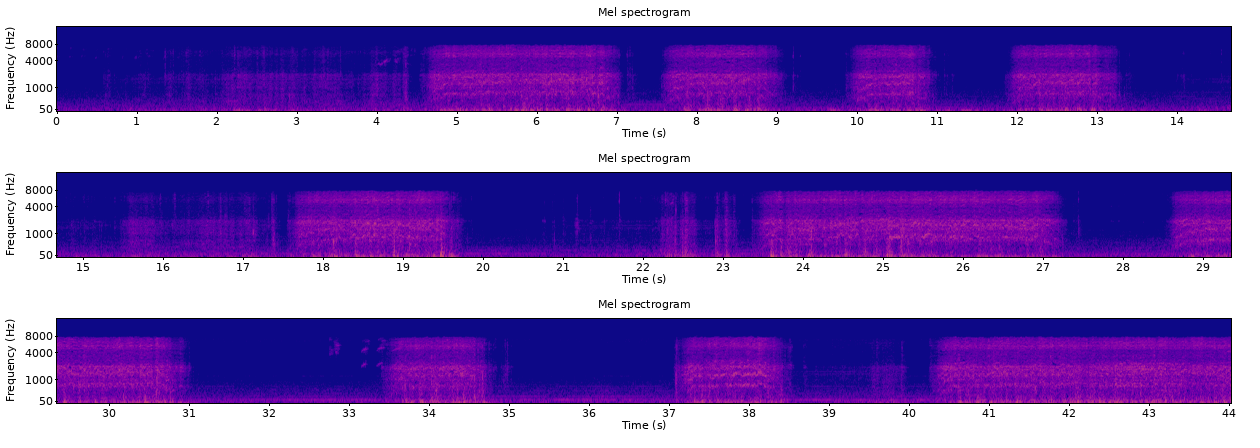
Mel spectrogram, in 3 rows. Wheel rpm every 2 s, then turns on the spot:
0, 20, 110, 120, 80, 60, 70, 10, 40, 120, 0, 50, 190, 100, 110, 70, 40, 40, 70, 30, 150, 200.
2-4 14-16 38-40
